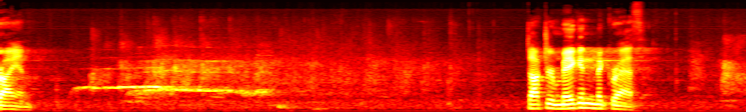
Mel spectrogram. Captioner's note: applause; applause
